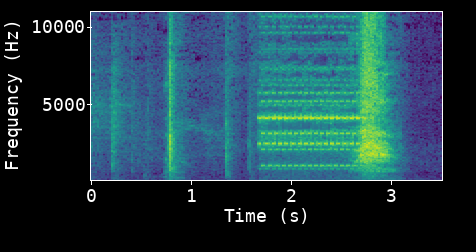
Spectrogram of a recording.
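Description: A cellphone rings with a steady, bright electronic tone pulsing for about a second and a half, preceded by a few soft knocks and clicks, loud and close with no talk over it.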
